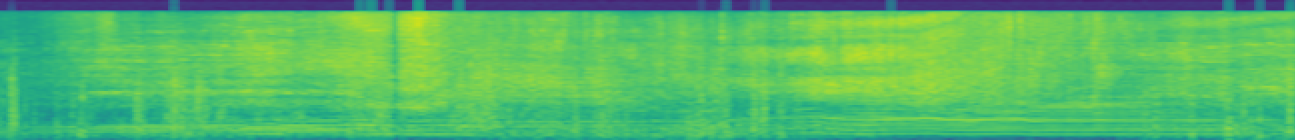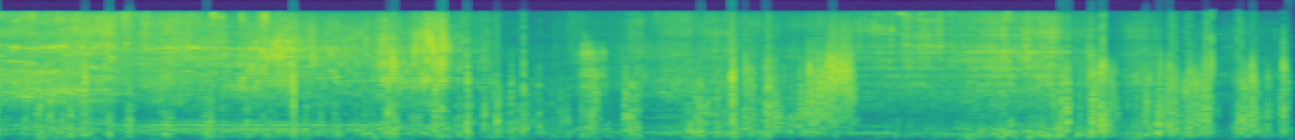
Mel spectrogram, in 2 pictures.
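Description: Off-road race trucks' engines running hard as they pass on the sand course, the engine pitch rising and falling with the throttle. For the last few seconds the engines fade and wind buffets the microphone.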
